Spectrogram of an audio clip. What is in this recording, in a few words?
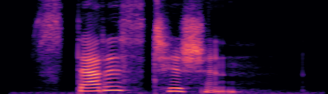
"statistician", voice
